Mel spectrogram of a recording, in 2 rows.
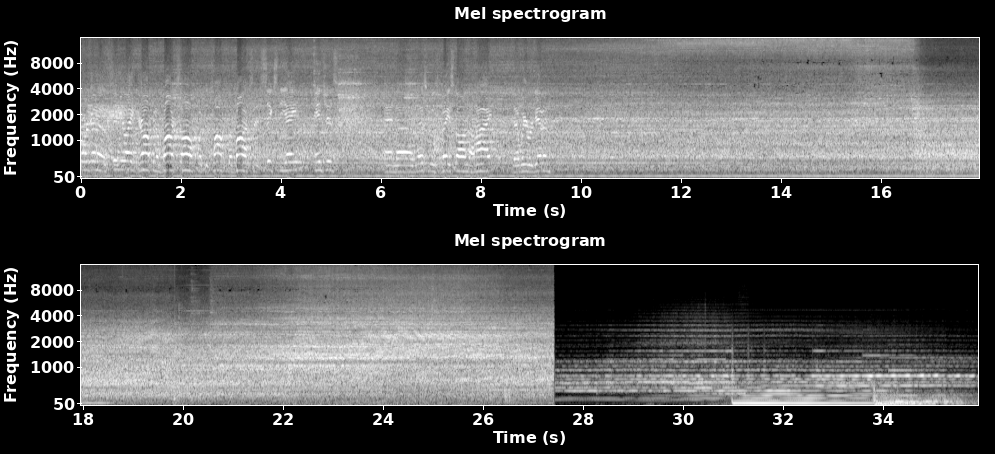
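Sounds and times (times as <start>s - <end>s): electronic music: 0.0s - 23.3s, 27.4s - 35.9s.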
